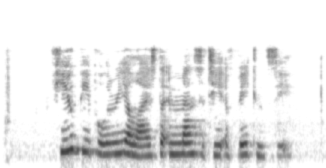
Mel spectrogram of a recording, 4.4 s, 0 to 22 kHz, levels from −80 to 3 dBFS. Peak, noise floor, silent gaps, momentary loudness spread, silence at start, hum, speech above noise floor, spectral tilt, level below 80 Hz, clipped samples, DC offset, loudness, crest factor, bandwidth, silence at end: -8 dBFS; -67 dBFS; none; 11 LU; 0.1 s; none; 42 dB; -3 dB/octave; -76 dBFS; under 0.1%; under 0.1%; -26 LUFS; 18 dB; 8.4 kHz; 0.5 s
